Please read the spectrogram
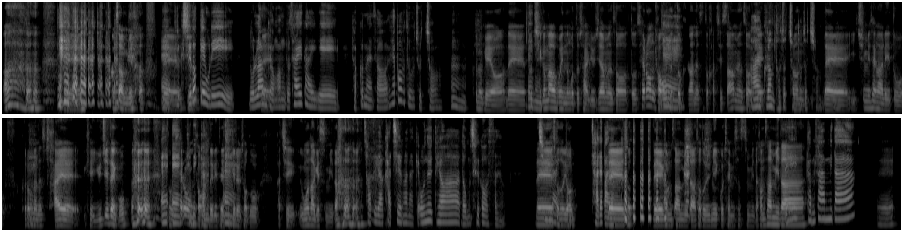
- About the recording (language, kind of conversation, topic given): Korean, unstructured, 취미 활동을 하다가 가장 놀랐던 순간은 언제였나요?
- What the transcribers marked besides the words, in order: laughing while speaking: "아 예. 감사합니다"; laugh; other background noise; "해 봐도" said as "해 보도"; tapping; laugh; laughing while speaking: "응원하겠습니다"; laugh; laugh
